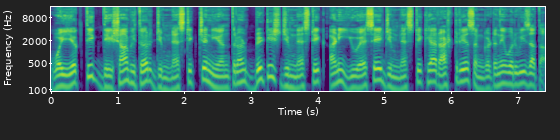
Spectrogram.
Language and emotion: Goan Konkani, neutral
